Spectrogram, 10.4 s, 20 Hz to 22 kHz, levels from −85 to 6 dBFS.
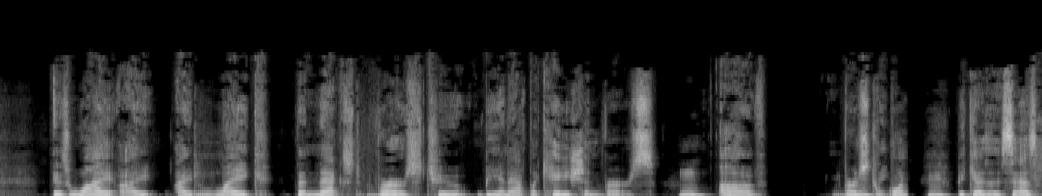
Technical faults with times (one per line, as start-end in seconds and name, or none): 8.76-9.08 frames out of order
